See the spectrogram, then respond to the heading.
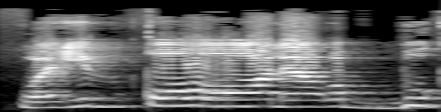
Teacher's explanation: कौफ मुस्तालिया में से है, मोटा पढ़ेंगे मुंह और आवाज को खोलकर।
